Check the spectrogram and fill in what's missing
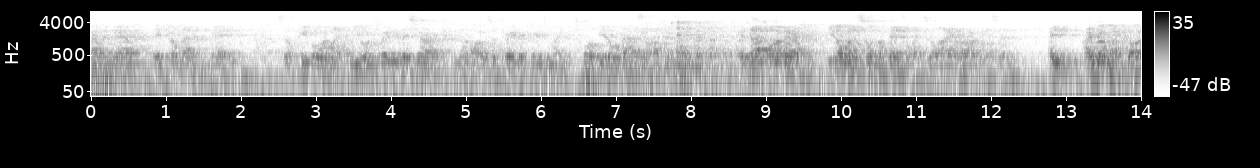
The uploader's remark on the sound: Days of the Dead Indianapolis, July 16, 2021.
